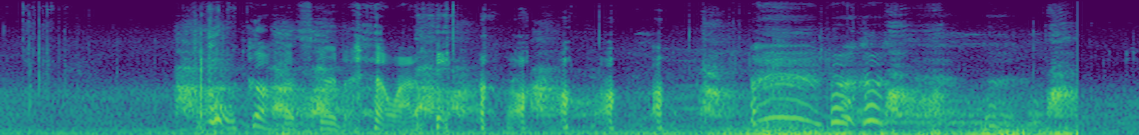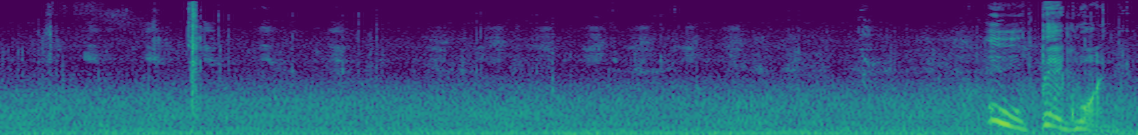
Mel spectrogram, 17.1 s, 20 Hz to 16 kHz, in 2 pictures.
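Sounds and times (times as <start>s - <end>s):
man laughing: 2.5s - 6.7s.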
